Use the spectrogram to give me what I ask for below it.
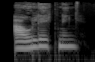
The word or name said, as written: aflægning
